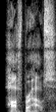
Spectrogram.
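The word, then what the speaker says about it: Hofbräuhaus: Hofbräu Haus.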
